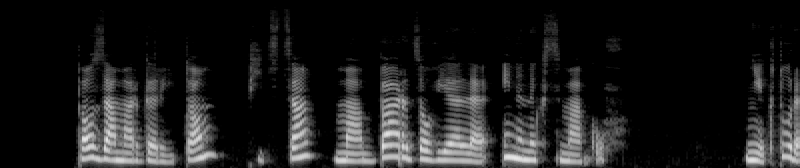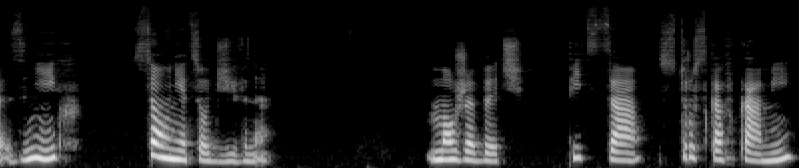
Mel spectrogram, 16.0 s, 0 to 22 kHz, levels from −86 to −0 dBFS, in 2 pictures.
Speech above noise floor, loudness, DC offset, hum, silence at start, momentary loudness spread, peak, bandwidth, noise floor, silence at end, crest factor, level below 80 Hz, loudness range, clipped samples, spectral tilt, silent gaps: 70 dB; -20 LUFS; under 0.1%; none; 0.8 s; 13 LU; -2 dBFS; 12.5 kHz; -89 dBFS; 0.05 s; 18 dB; -74 dBFS; 5 LU; under 0.1%; -8 dB/octave; none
